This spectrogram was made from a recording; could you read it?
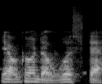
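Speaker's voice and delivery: Boston accent, laid on for show. Talking about a milk run up to Worcester: put-on Boston accent. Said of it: "I gotta talk like a Boston".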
